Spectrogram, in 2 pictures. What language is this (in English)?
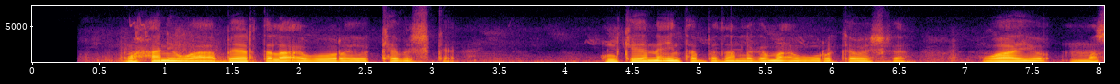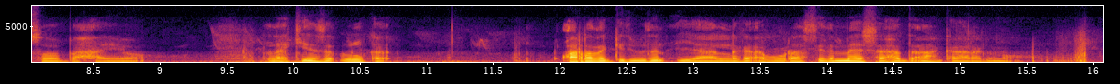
Somali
